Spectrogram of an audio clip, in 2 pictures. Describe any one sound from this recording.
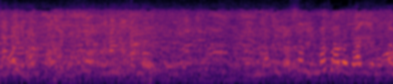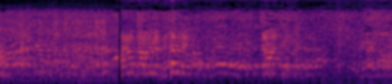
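A crowd of men shouts in the distance.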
